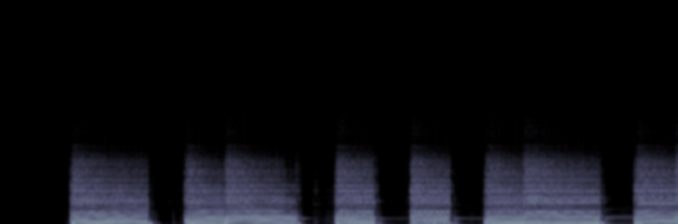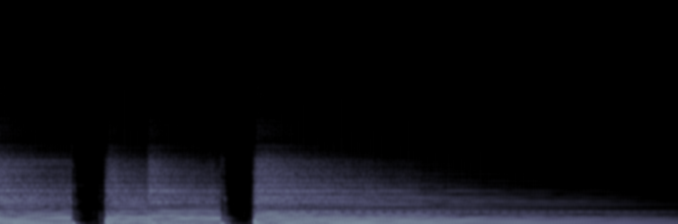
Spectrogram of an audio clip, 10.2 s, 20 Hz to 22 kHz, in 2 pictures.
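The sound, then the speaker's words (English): Distorted electric guitar through an amp, miked with a 57 up close and a distant ribbon mic: eight loud chord bursts with short hard stops between them, the last chord left ringing and slowly decaying. “We put the 57 back up close on the amp and kept the ribbon distant. And this is what it sounded like.”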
